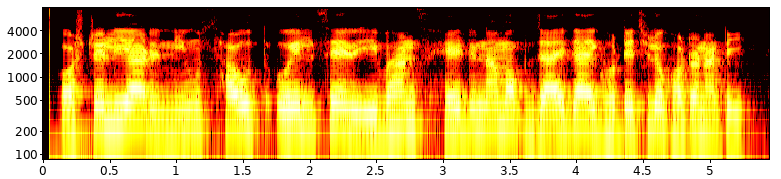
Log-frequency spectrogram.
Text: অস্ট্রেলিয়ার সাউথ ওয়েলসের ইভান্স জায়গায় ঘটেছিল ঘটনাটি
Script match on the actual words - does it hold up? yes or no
no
